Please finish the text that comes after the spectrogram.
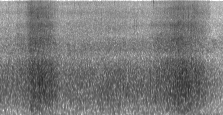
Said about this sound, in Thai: ว่ากันว่า เสียงคลื่นที่กระทบฝั่งจะแตกต่างกันออกไปในแต่ละช่วงเวลาและบริเวณที่คลื่นพัดมากระทบ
